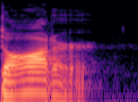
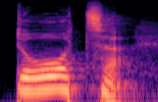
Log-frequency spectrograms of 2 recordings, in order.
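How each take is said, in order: First: The t is tapped and it ends with r. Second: The t is fully pronounced, with no final r. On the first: "If this was an American pronunciation, it would be daughter" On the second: "she's pronounced the t in full"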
